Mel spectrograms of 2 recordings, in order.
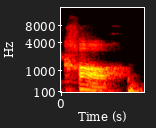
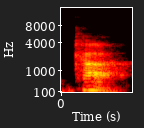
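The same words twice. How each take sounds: First: It is said with a British accent. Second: It is said with an American accent.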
